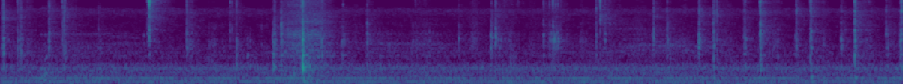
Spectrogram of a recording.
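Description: Light clicking of a small screwdriver turning screws down into the housing of a Syrp Genie II Linear motor unit, a quick run of small ticks with two sharper clicks about one and two seconds in. A faint steady hum sits underneath.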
